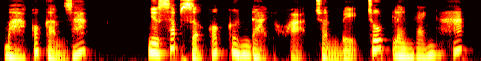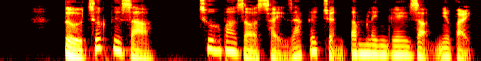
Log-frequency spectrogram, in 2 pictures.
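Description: Husky, animated male storyteller. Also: on the low side, normal speed, no echo, studio quality. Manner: dramatic, animated reading. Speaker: audiobook narrator. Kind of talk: scripted story narration. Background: faint music.

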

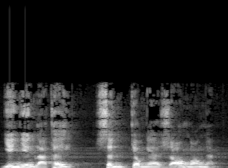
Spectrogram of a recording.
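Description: A man's voice: mid-range voice, huge pitch swings, a little slow. A man doing a stern, proud old martial arts leader. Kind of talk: audiobook character voice.

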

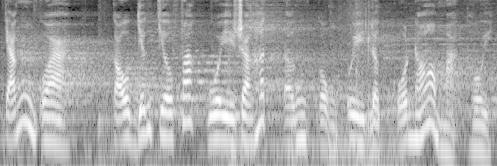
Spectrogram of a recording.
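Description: A woman voicing a solemn ancient male spirit that speaks from within a magic bow, slow and grave, with an echo effect. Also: deep voice, animated. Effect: echoing reverb. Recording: echoey long reverb, faint music.

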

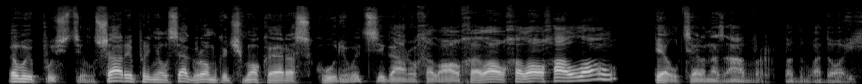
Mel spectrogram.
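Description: Low-voiced male audiobook narrator. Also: darkish tone, dry recording, clean studio sound. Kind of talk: scripted narration.

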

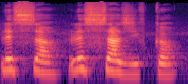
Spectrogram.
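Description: A woman's voice: on the high side, slow. A woman reading the part of a quarrelsome, boastful village man who talks with scorn and bluster, in an audiobook. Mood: scornful.

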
